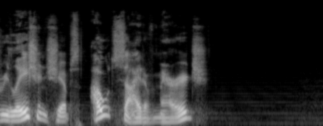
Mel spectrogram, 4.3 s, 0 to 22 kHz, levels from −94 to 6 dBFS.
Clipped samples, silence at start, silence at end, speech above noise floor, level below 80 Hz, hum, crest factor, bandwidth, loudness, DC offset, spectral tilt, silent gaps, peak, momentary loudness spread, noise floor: under 0.1%; 0 s; 1.6 s; 53 dB; -56 dBFS; 60 Hz at -50 dBFS; 20 dB; 14.5 kHz; -21 LUFS; under 0.1%; -6 dB/octave; none; -2 dBFS; 12 LU; -73 dBFS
